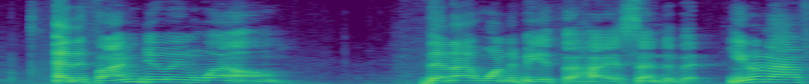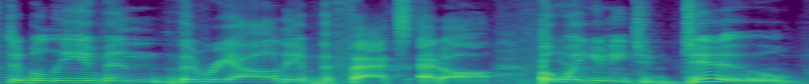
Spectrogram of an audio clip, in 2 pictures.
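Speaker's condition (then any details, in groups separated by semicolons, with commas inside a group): No condition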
